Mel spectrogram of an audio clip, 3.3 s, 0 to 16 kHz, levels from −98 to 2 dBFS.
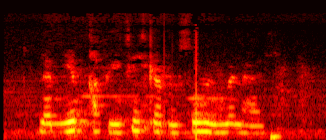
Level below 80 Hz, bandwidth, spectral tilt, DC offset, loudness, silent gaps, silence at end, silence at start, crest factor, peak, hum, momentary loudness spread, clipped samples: -50 dBFS; 10 kHz; -8.5 dB/octave; under 0.1%; -30 LUFS; none; 0.45 s; 0.4 s; 18 dB; -12 dBFS; none; 11 LU; under 0.1%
